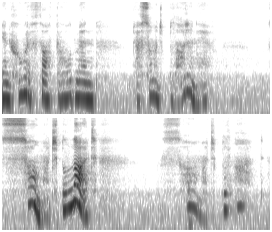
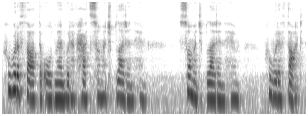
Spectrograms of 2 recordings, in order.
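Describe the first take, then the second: First: Change the feeling on each repeat; varied repetitions. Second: Said in the usual way. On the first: Shown as a demonstration. Teacher shows repeats each with a new feeling. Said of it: "it must reflect a different emotion". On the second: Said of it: "Now you can't say".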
